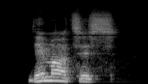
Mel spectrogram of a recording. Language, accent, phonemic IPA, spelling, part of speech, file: French, Canada, /de.mɑ̃.tis/, démentissent, verb, LL-Q150 (fra)-démentissent.wav
- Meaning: third-person plural imperfect subjunctive of démentir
